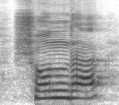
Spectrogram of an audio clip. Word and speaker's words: সন্ধ্যা: তারপর দেখো সন্ধ্যা, সেম জিনিস, সন্ধ্যা, এই স্বর মধ্যে একটা অ আছে, অর পর আবার একটা জফলা আছে, তাহলে অটা কিসের মতো হয়ে যাবে, ওর মতো হয়ে যাবে।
